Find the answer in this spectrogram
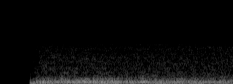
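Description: Steady low rumble of background noise, beginning abruptly just after a moment of silence at the very start.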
